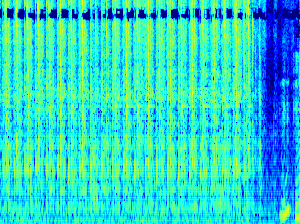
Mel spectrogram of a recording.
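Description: A sewing machine stitches with a fast, steady rhythmic clatter, then stops.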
